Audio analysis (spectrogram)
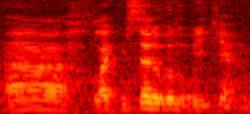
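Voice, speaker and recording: A man with a Nigerian accent trading playful banter and exclamations with his wife. He sits back from the microphone, so he sounds a little distant, with steady room noise behind him. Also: medium pitch, fairly quick. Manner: bantering, exclamatory, laughs a lot. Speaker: vlogger's husband, guest. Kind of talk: casual chat.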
